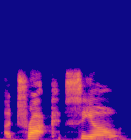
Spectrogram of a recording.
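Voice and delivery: atracción very slowly, a K then an S sound; double C demo. Shown as a demonstration. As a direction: break atracción between the two C sounds. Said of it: "The second C sounds like an S".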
